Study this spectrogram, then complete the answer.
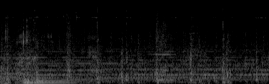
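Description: Horse hooves clip-clop in The Witcher 3, a steady run of sharp, evenly spaced hoof strikes over a busy game soundscape with music and ambience, fairly close and loud throughout.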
